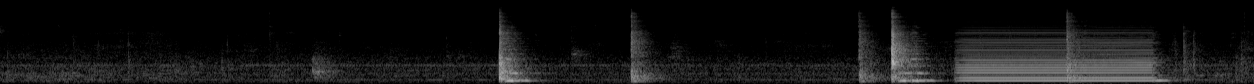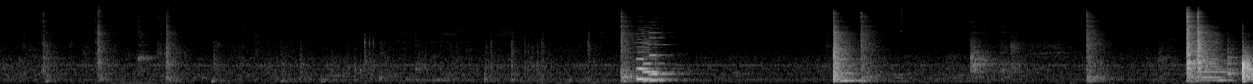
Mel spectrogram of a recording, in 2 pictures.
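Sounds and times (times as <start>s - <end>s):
darts hitting electronic board: 5.0s - 5.4s
electronic buzzer tone: 9.1s - 11.8s, 18.9s - 19.4s.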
